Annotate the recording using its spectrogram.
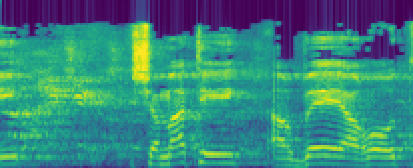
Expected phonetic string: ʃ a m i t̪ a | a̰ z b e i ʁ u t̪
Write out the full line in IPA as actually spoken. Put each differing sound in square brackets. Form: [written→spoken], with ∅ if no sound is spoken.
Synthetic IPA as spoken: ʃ a m [i→a] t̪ [a→i] | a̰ [z→ʁ] b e [i→a] ʁ [u→o] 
